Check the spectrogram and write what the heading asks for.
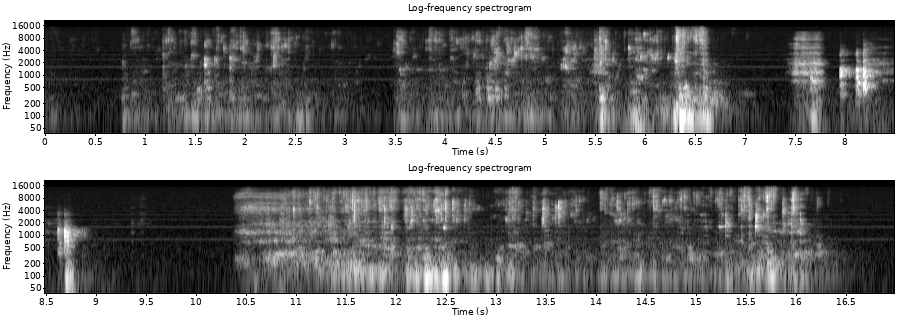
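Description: Kitchen tap water running and splashing into a stainless steel sink as hands wash a green pepper under the stream. It comes in uneven bursts at first, with a brief squeak about eight seconds in, then runs steadily from about ten seconds in until it stops just before the end.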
